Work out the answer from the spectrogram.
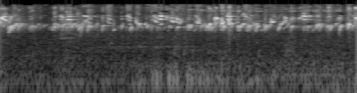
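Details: Many European goldfinches calling together, mating and readiness calls meant to stir males into singing; a dense, unbroken chorus of high, quick twittering chirps and tinkling notes overlapping throughout.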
